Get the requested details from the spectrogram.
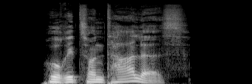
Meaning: strong/mixed nominative/accusative neuter singular of horizontal
- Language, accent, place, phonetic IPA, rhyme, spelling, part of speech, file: German, Germany, Berlin, [hoʁit͡sɔnˈtaːləs], -aːləs, horizontales, adjective, De-horizontales.ogg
